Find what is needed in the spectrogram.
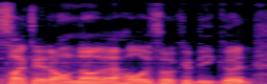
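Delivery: ordinary talk, nothing marked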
